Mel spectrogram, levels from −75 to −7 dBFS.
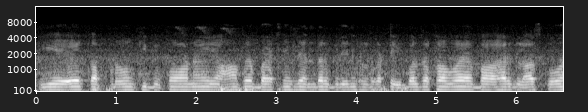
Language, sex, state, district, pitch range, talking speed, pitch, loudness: Hindi, male, Odisha, Nuapada, 120-125 Hz, 200 wpm, 125 Hz, -18 LUFS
